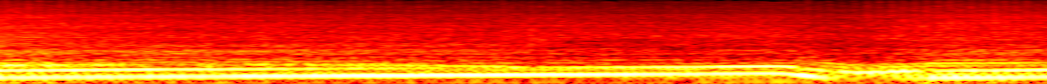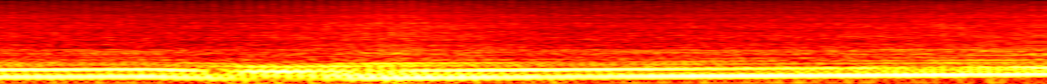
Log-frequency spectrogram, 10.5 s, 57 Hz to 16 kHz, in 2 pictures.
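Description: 1998 Damon Intruder motorhome's engine heard from inside the cab, pulling steadily as it accelerates onto the highway. Its pitch drops twice, about four seconds in and again a couple of seconds later, as the transmission shifts up. The engine runs smoothly on its new distributor.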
